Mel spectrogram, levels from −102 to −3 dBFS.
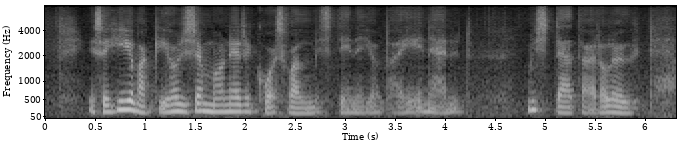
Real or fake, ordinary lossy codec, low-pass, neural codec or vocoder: fake; none; none; codec, 16 kHz, 0.3 kbps, FocalCodec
